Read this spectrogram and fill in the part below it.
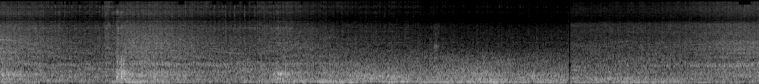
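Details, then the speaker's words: Nissan Sentra engine running with an uneven rumbling drone, vibration and a couple of sharp thumps at start-up; worn belt tensioner whose spring has lost pressure and bearing is damaged lets the belt flutter; tensioner and belt replaced, vibrations gone. "ruo de tensor de la correa y el movimiento que tiene"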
